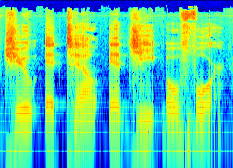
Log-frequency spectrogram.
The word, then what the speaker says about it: Chiwetel Ejiofor: So I wrote Chiwetel Ejiofor, and the number 4. Chiwetel Ejiofor.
